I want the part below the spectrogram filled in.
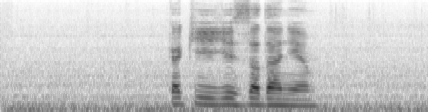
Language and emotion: Russian, neutral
